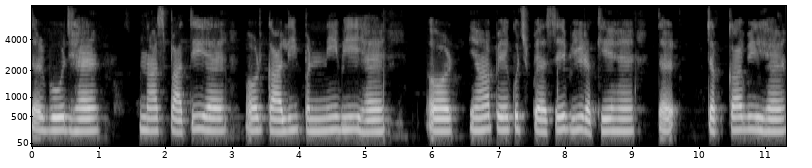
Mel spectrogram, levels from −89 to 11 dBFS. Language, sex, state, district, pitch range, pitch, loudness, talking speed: Hindi, female, Bihar, Sitamarhi, 230-245 Hz, 235 Hz, -15 LUFS, 115 wpm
